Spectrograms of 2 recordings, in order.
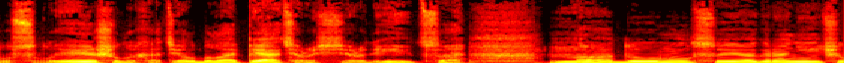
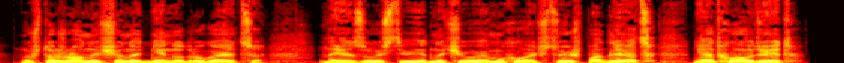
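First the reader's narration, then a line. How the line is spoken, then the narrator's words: Speaking loudly. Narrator (Russian): Раскольников говорил громко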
